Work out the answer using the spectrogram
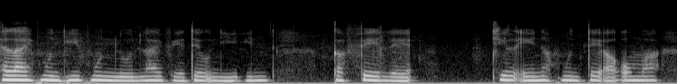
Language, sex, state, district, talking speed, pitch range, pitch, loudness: Mizo, female, Mizoram, Aizawl, 160 wpm, 175-195 Hz, 185 Hz, -17 LUFS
